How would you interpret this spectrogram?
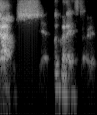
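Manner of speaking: whispered dismay; under-breath mock horror. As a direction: hush it like a guilty aside. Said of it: "whispered realization".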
